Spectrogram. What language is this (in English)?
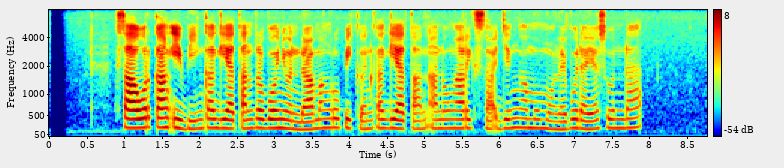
Sundanese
